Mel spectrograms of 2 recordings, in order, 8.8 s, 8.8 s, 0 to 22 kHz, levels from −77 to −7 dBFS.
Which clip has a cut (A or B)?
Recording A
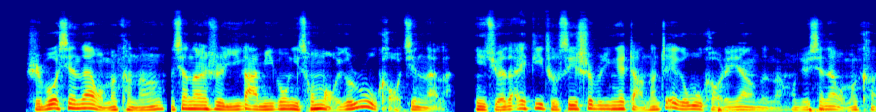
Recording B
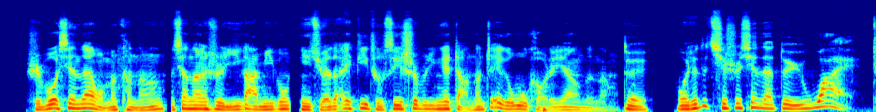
B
